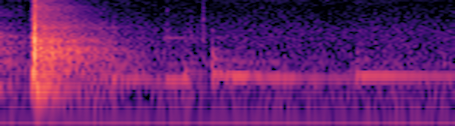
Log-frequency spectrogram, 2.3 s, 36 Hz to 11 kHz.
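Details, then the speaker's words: 1924 Radiola AR-812 superheterodyne radio with UV-199 tubes, filament supply around 2.8 V, after cleaning the power control: a sharp tap, then a faint steady high-pitched ring as the tubes warm up; the radio works. "oh we got some sound now and hear the tubes warming up that tinging holy it actually works"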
